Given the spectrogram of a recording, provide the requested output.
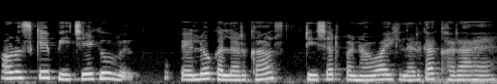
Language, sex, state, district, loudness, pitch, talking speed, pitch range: Hindi, female, Bihar, Katihar, -13 LUFS, 230 Hz, 170 wpm, 210-255 Hz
